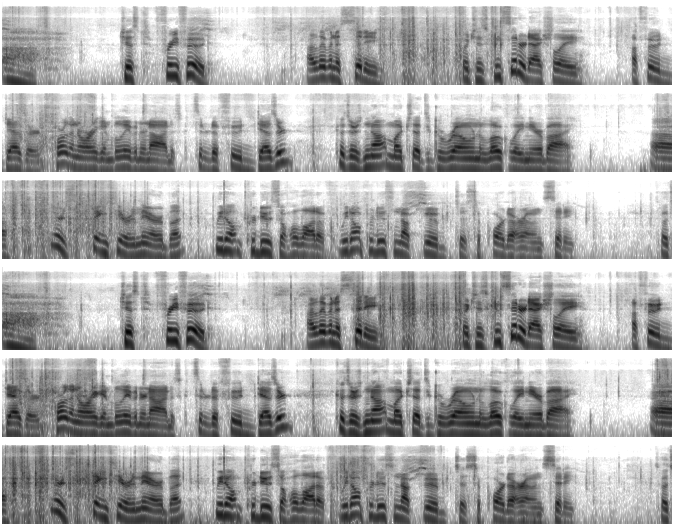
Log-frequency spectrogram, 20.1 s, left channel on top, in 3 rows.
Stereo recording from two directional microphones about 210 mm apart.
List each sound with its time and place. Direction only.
0.0 s a sound: centre (ahead or behind)
1.1 s speech: centre (ahead or behind)
3.8 s crumpling: 25° right (ahead or behind)
4.6 s speech: 5° right (ahead or behind)
9.8 s speech: 10° right (ahead or behind)
13.7 s a sound: 20° right (ahead or behind)
14.3 s speech: 10° right (ahead or behind)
